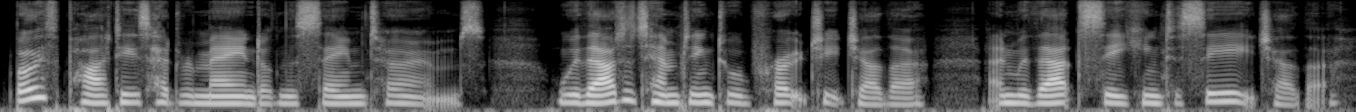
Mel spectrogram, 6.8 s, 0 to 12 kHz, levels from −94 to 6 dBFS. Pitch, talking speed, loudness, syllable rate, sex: 195 Hz, 185 wpm, -20 LUFS, 5.4 syllables/s, female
